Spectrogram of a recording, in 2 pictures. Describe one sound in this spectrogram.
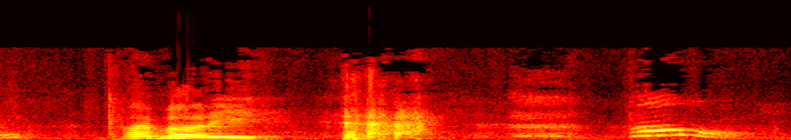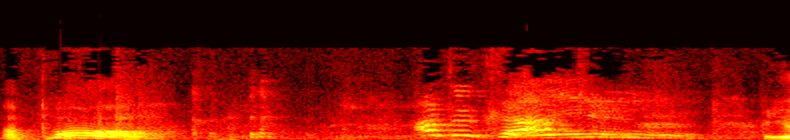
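A baby babbles and squeals happily.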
